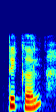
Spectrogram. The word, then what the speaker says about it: Tcl: PCL is pronounced at as thickle and it is backbone of many EDA tools and widely widely used in semiconductor industry. The entire tutorial will be focusing on tickle and how we are use we are going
